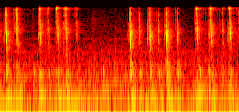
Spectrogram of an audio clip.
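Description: Keys on a computer keyboard are tapped in quick bursts of clicks, three clusters with brief pauses between, close and crisp, with no voices.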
